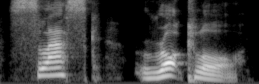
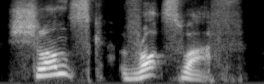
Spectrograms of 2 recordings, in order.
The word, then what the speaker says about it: Śląsk Wrocław: Can I nominate of the Polish Ekstraklasa, and I'm going to say it as written phonetically, Śląsk Wrocław.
